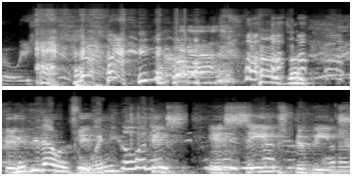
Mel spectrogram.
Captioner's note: laughs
